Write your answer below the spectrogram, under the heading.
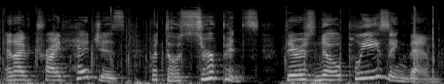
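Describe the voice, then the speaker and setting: A woman playing an indignant, frantic mother pigeon in an audio drama, given to shrill, exasperated outbursts. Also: big pitch swings, slow, background noise. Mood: exasperated, plaintive.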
